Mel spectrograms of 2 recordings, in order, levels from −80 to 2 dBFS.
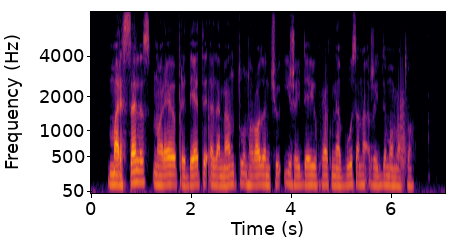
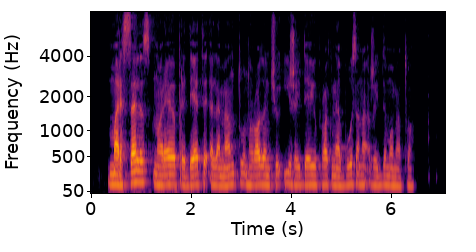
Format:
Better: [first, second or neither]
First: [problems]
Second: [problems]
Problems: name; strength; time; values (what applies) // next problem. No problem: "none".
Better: second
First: noise reduction (neural diffusion model UNIVERSE++)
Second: none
